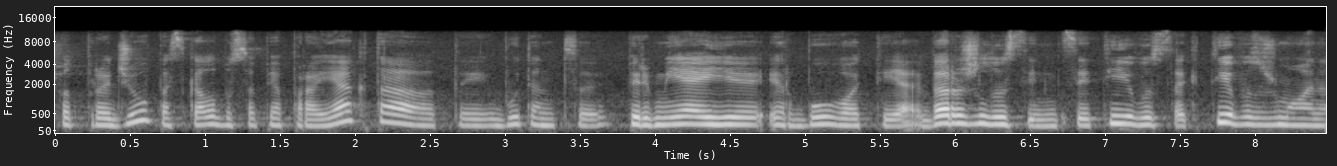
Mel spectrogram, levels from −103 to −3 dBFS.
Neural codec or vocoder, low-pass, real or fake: none; 10.8 kHz; real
